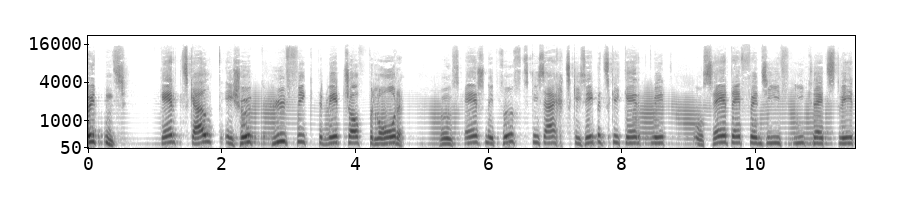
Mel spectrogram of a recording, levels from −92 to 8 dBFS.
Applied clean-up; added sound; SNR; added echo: neural mask model RNNoise.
